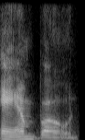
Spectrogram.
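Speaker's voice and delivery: normal talking voice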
